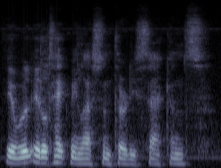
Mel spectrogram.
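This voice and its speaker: A man who is a manual physical therapist speaks a little fast in a mid-range voice, recorded with poor audio. In a treatment room, he calmly talks through each step of a clinical demonstration and addresses his patient gently.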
